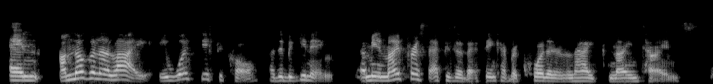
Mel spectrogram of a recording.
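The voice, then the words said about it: Non-native English accent. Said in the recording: “English is not my first language ... People are not going to understand my accent.”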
